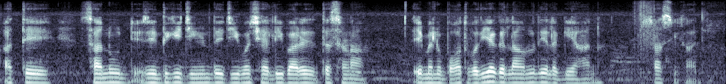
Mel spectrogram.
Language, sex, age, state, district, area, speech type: Punjabi, male, 30-45, Punjab, Rupnagar, rural, spontaneous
